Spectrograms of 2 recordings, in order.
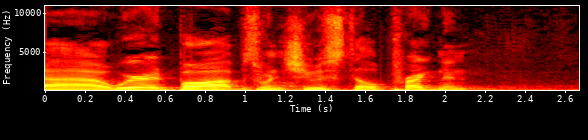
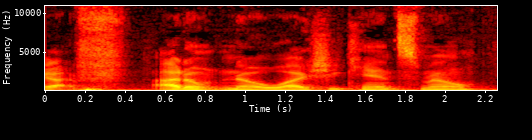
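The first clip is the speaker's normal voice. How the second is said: ordinary talk, nothing marked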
